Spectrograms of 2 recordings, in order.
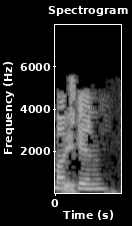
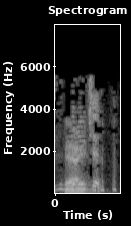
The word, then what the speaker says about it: Mnuchin: He's not a munchkin. He's Mnuchin.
